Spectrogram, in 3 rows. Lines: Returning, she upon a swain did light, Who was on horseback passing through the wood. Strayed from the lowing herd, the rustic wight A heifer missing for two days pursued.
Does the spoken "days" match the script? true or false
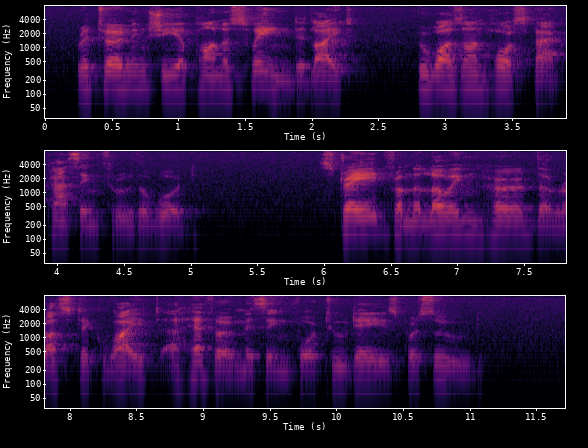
true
